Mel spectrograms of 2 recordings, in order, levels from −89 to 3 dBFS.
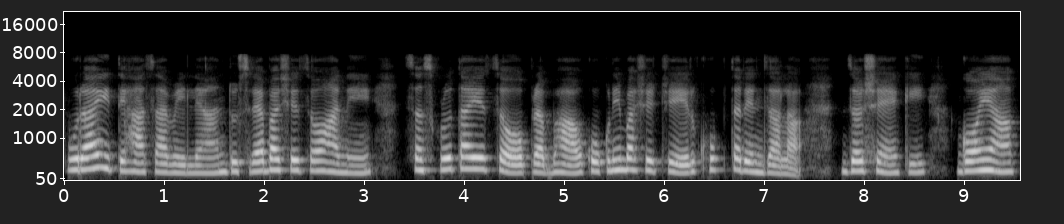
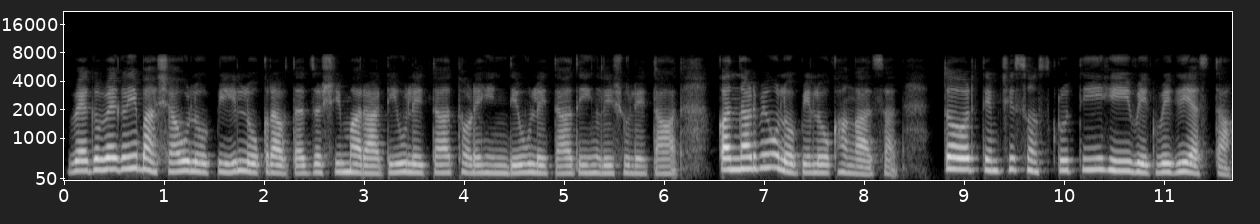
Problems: none marked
